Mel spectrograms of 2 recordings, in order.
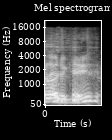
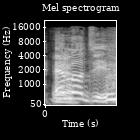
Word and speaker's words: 알레르기: 예, 알레르기. 엘러지. 네. 예. 아, 예. – 아, 미국 발음 엘러지. 우리 발음 알레르기.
